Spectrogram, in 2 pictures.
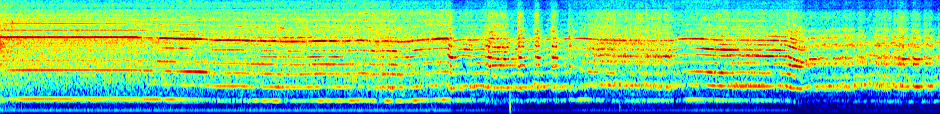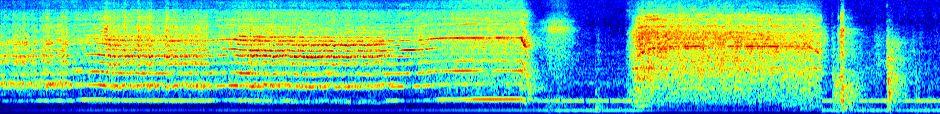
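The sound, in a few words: router cutting a slot along a wood template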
